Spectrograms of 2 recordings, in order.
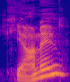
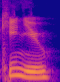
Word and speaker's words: Keanu: Keanu? I was saying Kenyu this whole time.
